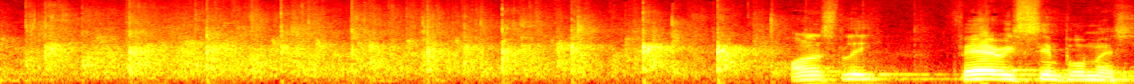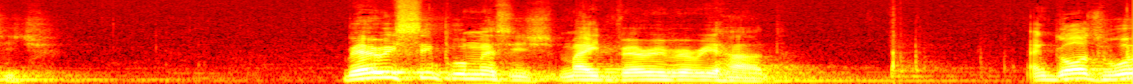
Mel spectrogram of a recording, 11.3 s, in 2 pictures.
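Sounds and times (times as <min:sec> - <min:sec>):
audience clapping: 0:00.0 - 0:04.7
speech: 0:04.0 - 0:06.0, 0:07.4 - 0:09.7, 0:10.8 - 0:11.3.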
